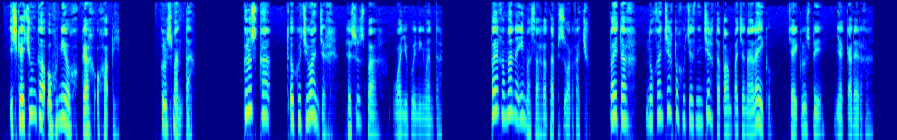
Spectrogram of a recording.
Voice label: good news quechua bolivian sucre; bible

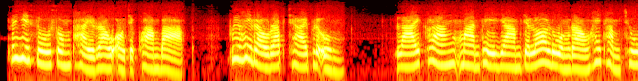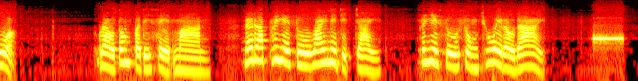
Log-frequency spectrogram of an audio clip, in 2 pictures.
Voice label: good news short thai central

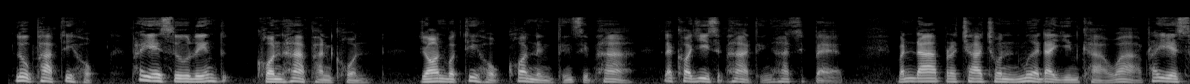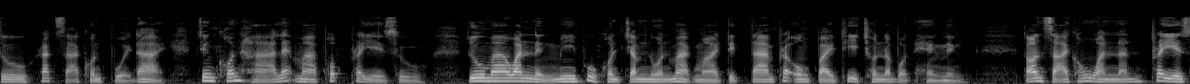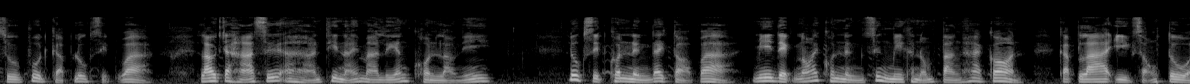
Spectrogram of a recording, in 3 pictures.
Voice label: thai central

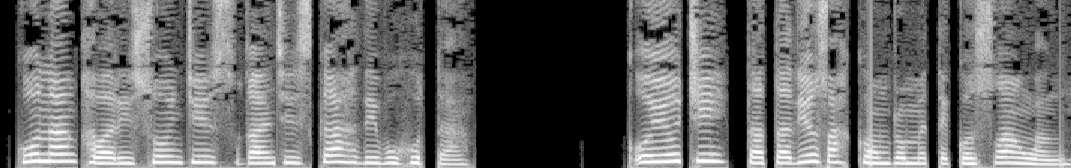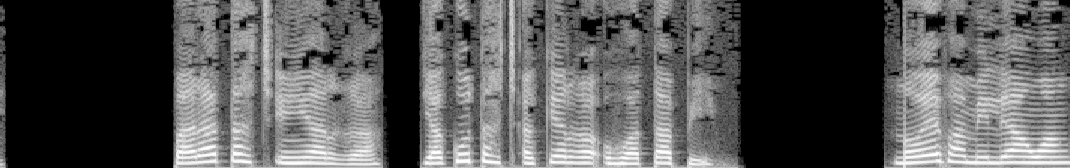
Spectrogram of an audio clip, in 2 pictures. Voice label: beginning with god quechua s bolivian cochabamba

